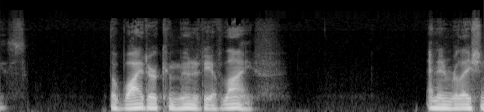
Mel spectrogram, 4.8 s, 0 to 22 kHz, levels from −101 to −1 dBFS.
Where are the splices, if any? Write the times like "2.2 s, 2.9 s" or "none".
none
